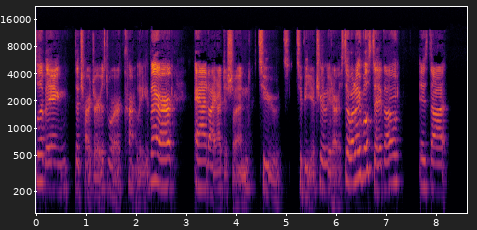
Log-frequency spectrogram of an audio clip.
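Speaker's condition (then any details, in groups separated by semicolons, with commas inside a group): Hearing loss; bilateral, noticed about age 5, analog then digital hearing aids, right ear beyond aid benefit, left hearing aid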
